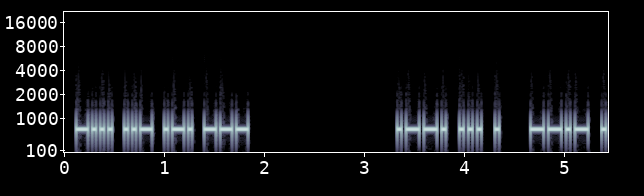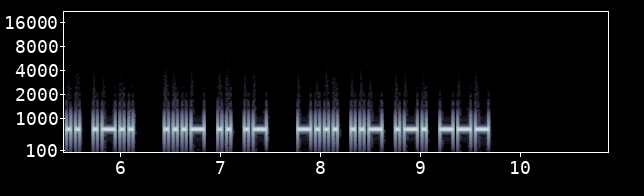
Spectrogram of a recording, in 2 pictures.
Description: Morse code, heard as a keyed tone, about 31 wpm, 700 Hz. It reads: BURO PSE QSL VIA BURO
